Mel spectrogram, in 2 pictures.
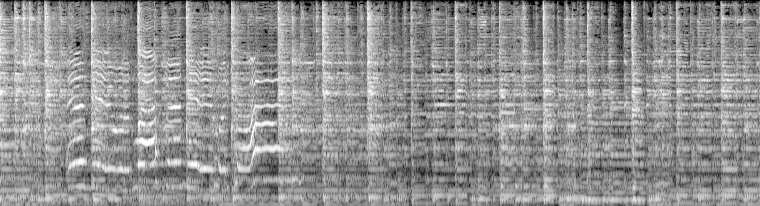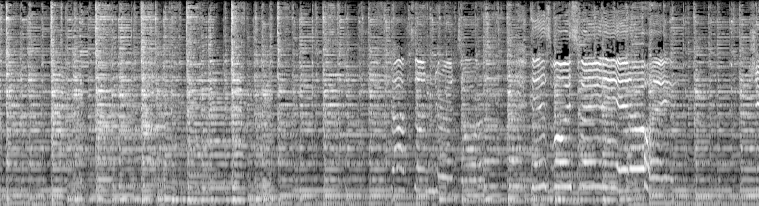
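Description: Acoustic guitar playing a slow folk song, with a singing voice over it near the start and again later on.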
